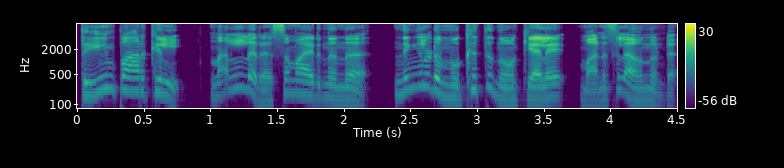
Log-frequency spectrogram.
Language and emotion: Malayalam, happy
